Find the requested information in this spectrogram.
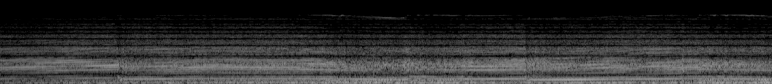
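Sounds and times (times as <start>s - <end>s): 
Formula 1 race car engine whining on an out lap: 0.0s - 7.7s.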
